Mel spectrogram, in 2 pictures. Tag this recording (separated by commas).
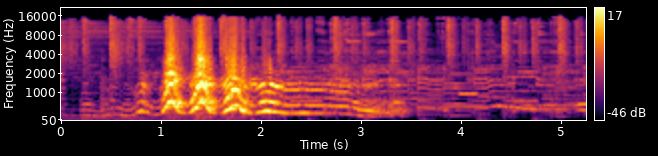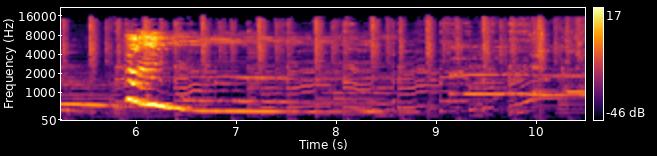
dog howling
